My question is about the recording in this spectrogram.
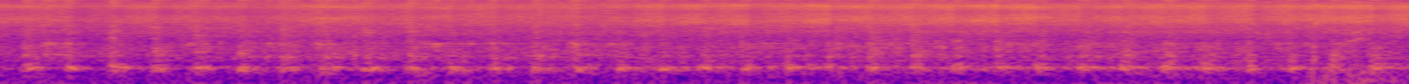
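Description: Steam locomotive working, with a steady rhythm of exhaust beats over a continuous hiss of steam.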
